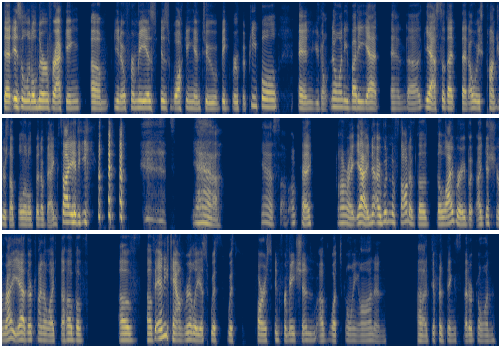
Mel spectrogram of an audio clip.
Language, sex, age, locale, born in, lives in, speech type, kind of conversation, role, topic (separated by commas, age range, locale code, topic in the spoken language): English, female, 60-64, en-US, United States, United States, conversation, advice, user, How can I find and build meaningful friendships as an adult?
